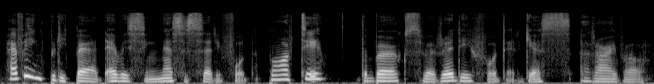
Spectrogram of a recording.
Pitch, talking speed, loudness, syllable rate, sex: 165 Hz, 135 wpm, -19 LUFS, 5.1 syllables/s, female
